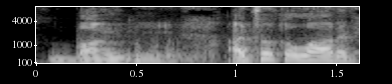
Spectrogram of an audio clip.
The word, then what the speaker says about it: Bungay: Now, the next stop here is the Druid Stone of Bungay, which I've been told is pronounced Bungay.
